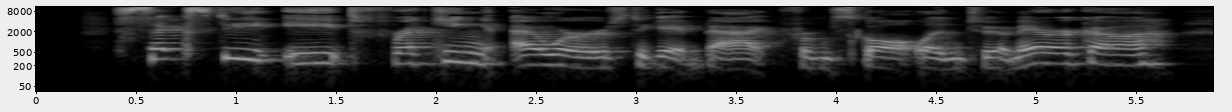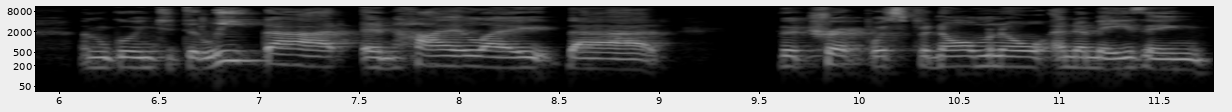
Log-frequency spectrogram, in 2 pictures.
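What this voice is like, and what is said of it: Strong Scottish accent. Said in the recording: “I've been in Scotland, so if you're wondering why my accent is possibly, potentially, maybe a little bit stronger than previous episodes ... I love my accent.”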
